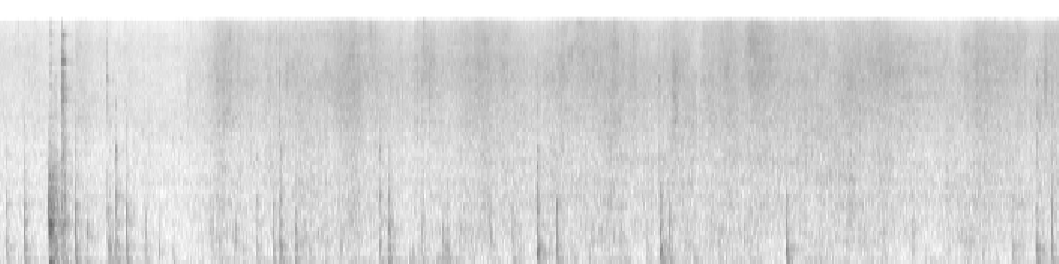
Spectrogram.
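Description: Chopped lemons sizzling in hot mustard oil and spices in a stainless steel pot over a low gas flame, stirred with a wooden spoon. A cluster of knocks comes about a second in, the sizzle grows louder from about three seconds in, and scattered knocks from the stirring run through it.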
